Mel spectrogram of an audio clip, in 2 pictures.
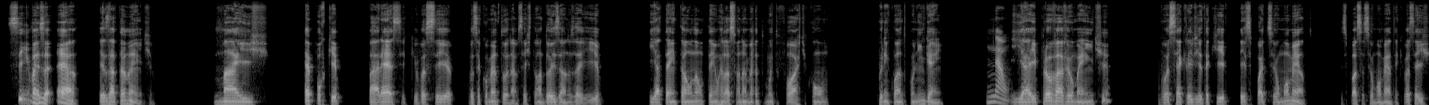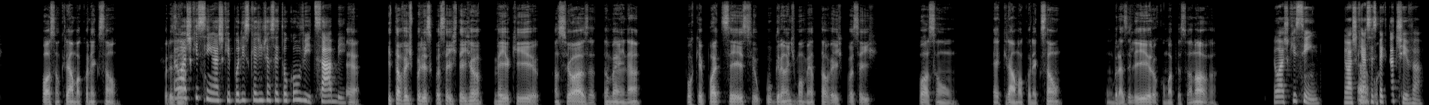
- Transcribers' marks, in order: none
- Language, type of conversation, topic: Portuguese, advice, Como posso aproveitar melhor as festas sociais sem me sentir deslocado?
